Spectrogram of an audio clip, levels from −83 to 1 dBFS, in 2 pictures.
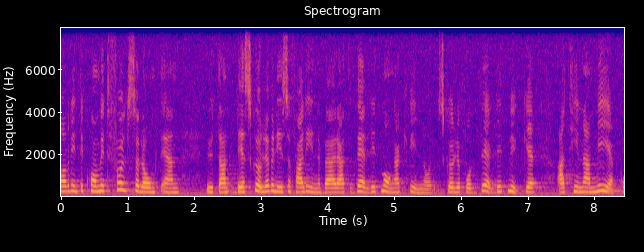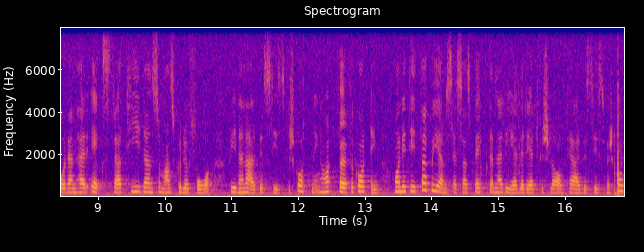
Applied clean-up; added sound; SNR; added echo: none; none; none; none.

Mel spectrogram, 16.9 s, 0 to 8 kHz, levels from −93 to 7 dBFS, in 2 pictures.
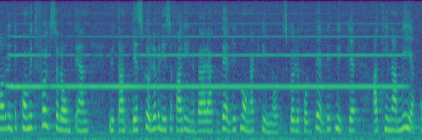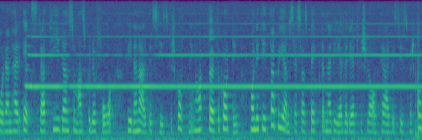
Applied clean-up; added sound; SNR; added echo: none; Wind instrument, woodwind instrument; 6 dB; none.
